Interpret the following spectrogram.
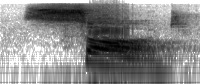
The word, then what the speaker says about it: sword: the answer is B sword sword and mind you the W is silent sword so it has the same pronunciation with s u r d sword he bought out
